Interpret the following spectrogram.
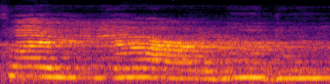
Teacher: என்னுடைய பிறப்பிடம் மேல் பற்கள் கீழ் உதடின் உட்புறத்தில் இணையும் போது நான் உருவாகிறேன்.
